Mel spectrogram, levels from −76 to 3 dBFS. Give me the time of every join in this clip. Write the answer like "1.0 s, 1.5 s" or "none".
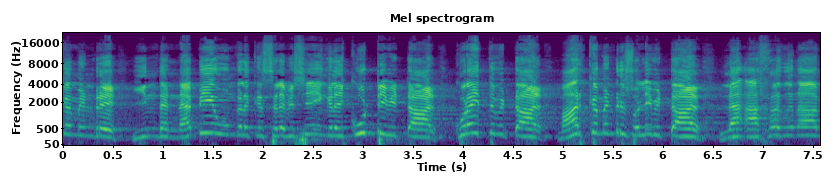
none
